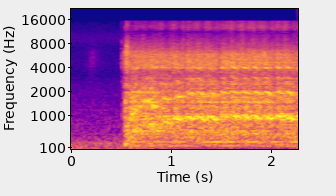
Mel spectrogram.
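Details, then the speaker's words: 1965 Plymouth Barracuda that sat for years, electronic ignition, after fitting a replacement control module: starter spins at a steady whirr, rotor seen turning, but the engine never fires; no spark, ground being rechecked. "it ain't gonna do nothing I got the distributor cap off I seen the rotor button just spinning all right try it now nah it ain't fine"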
